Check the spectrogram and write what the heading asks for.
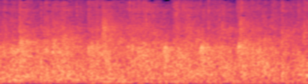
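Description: An audience clapping: steady, dense applause.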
